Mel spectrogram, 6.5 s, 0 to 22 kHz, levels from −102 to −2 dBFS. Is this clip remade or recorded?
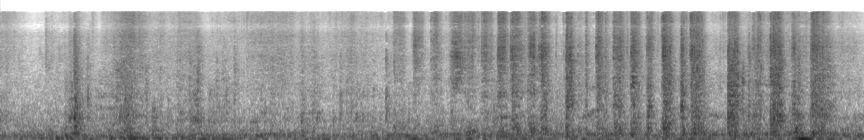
remade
